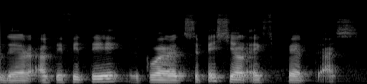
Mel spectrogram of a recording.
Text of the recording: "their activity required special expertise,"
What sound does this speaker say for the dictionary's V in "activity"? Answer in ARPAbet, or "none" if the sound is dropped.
F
